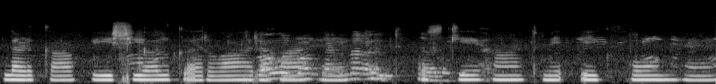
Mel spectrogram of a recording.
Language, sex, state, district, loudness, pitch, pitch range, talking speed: Hindi, female, Bihar, Kaimur, -16 LUFS, 210 Hz, 205-215 Hz, 90 wpm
